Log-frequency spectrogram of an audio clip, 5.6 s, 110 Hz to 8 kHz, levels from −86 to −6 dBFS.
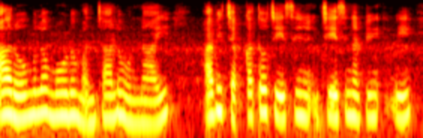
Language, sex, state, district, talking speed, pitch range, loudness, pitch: Telugu, female, Telangana, Hyderabad, 95 wpm, 205-230 Hz, -18 LUFS, 215 Hz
